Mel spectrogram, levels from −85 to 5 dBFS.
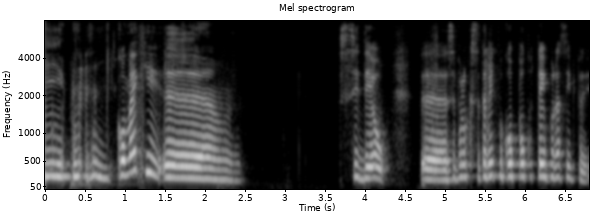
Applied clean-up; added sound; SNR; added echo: neural mask model DeepFilterNet 3.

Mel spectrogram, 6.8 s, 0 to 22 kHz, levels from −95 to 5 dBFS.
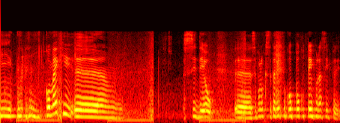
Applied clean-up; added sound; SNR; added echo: none; Engine; 17 dB; none.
